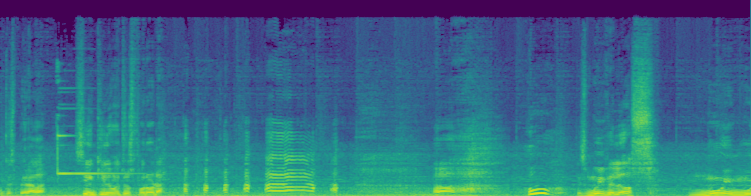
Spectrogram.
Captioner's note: laughs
